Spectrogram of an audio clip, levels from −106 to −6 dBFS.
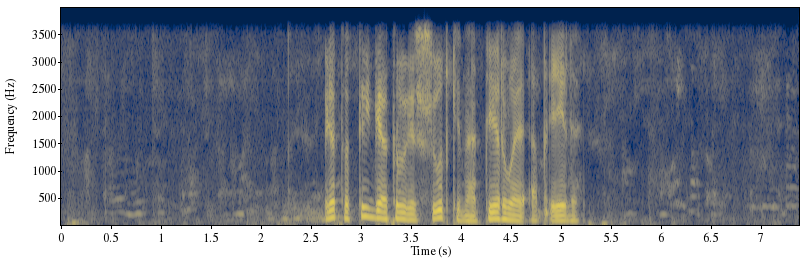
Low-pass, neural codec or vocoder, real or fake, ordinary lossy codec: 3.6 kHz; codec, 16 kHz, 2 kbps, FreqCodec, larger model; fake; none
